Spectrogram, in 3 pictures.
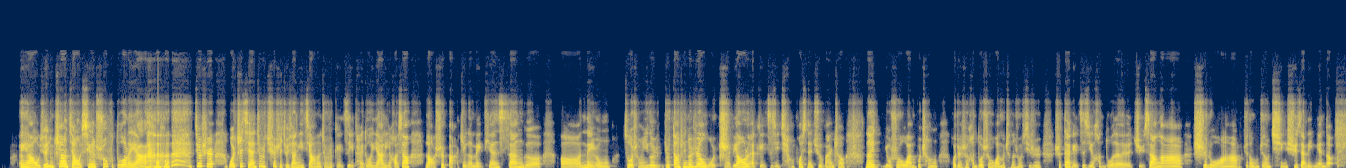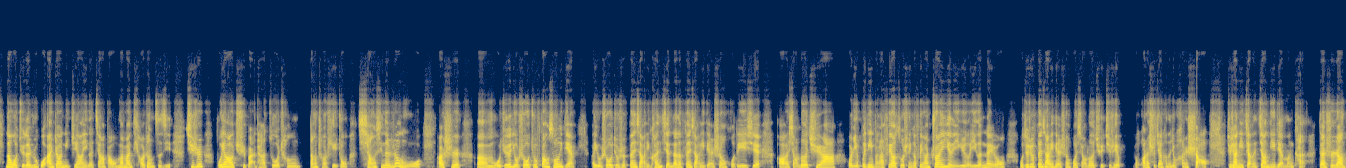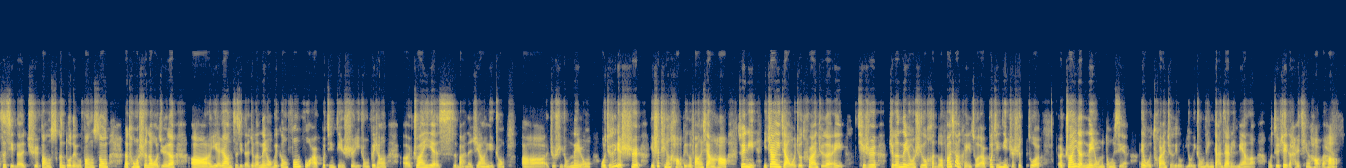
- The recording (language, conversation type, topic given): Chinese, advice, 生活忙碌时，我该如何养成每天创作的习惯？
- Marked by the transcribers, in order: laugh; other background noise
